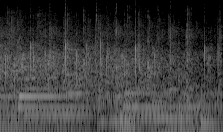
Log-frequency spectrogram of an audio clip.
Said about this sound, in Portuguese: É, aplauda, aplauda Jesus, para ela ficar feliz comigo. Tá? Isso.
